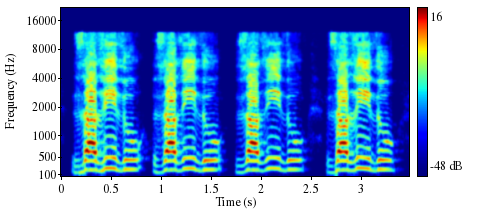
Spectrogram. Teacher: জিহ্বার আগা উপরে দুই দাঁতের আগায় লাগাবো, লাগিয়ে এক আলিফ, দুই আলিফ, তিন আলিফ টেনে উচ্চারণ করব। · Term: জাল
